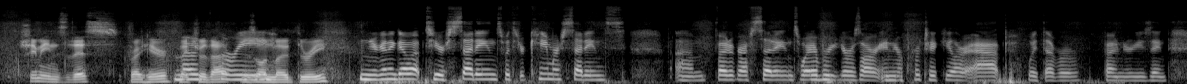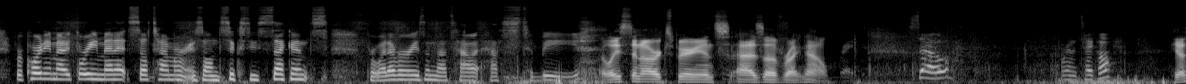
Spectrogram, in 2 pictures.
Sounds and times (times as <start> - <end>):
Speech: 0.2 - 6.2, 6.8 - 20.1.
